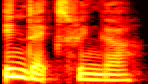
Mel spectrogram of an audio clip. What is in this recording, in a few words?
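"index finger", British English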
